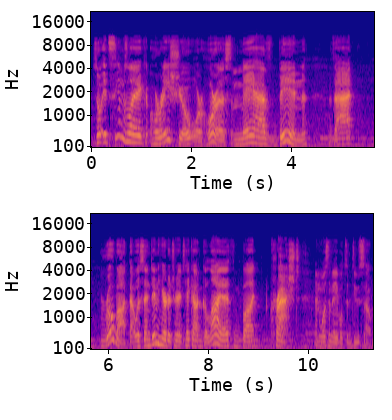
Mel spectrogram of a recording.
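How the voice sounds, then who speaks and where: A male game host with a bright, forceful voice. He narrates the play-through like a storyteller, stopping to recap and explain in a presenter's manner. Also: a little high, lively intonation, normal speed, gravelly, soft background music.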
